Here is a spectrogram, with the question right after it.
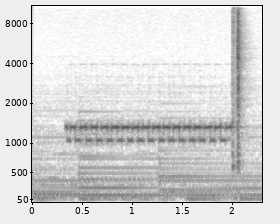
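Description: A telephone rings with a steady electronic warble that holds for about two seconds, loud and close, then ends in a brief bright burst of noise.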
